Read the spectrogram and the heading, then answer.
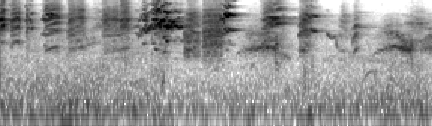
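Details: After a distress signal, a flock of rainbow lorikeets flees a vulnerable ground feeding spot, filmed in slow motion. Loud, rasping high-pitched squawks come in rapid bursts about every half second, then fade into thinner screeches.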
